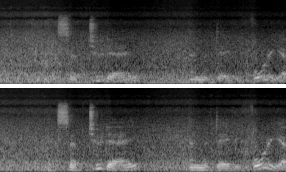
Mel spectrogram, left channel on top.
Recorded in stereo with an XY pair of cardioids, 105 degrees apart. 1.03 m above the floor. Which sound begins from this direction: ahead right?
A man speaking, at 0.5 s.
